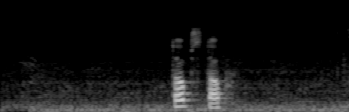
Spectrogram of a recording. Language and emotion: Russian, neutral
